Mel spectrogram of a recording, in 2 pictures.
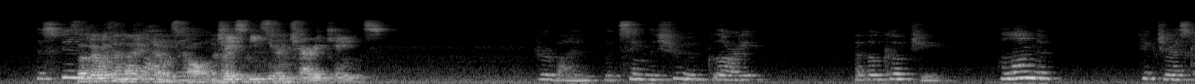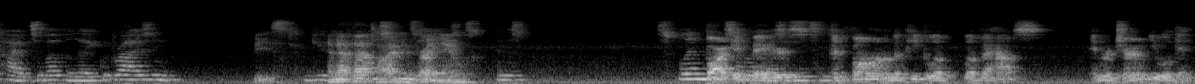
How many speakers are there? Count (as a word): three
